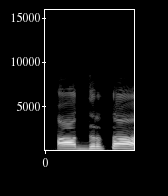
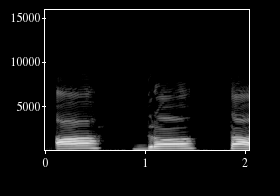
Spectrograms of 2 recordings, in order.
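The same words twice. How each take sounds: First: Said in the usual way. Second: आर्द्रता drawn out slowly, syllable by syllable; slow sounding out. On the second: Shown as a demonstration. Teacher slowly sounds out आर्द्रता for students. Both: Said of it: "एक एक मात्रा को अलग अलग करके".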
